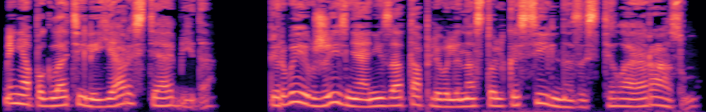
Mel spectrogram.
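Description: A woman reading a first-person romance novel, dramatic and sharp-tongued as the heroine. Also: lowish voice, fast, dry recording, clean studio sound. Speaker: audiobook narrator.

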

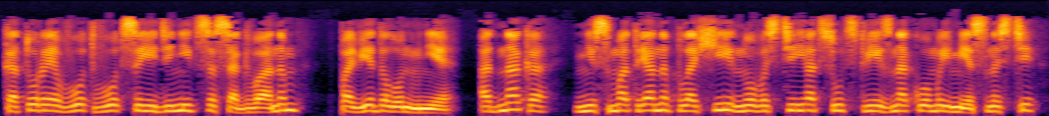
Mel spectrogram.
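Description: Man, audiobook narrator, fantasy story, steady even delivery, slightly high voice, dull dry recording. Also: no room sound.

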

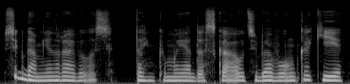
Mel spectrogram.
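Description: A leering, sleazy drunk man muttering low and oily, as a woman reader puts him on. The voice is dark and low for a woman. It sounds close and dry. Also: flat delivery, normal speed, creaky, clean tone, dry recording.

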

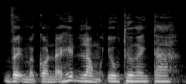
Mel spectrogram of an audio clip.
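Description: A man's voice: medium pitch, fairly even intonation, fast talker, mellow, no room sound, studio quality, natural voice. A man voicing a young woman who speaks tearfully and bitterly in a storybook reading. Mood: hurt. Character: young woman, hurt but composed.

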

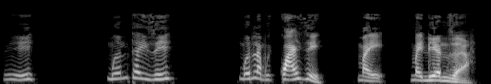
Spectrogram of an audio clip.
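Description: A man's voice: high voice, very animated, fairly quick, sharp tone, dry recording, clean studio sound, voice pushed up, heavily acted. A man voicing a harsh older landowner's wife who screams and scolds her servants. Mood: furious shrieking.

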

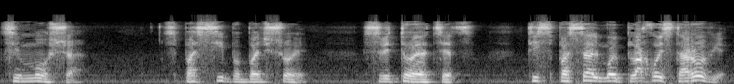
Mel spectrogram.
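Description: A man voicing a dazed young man who speaks in slow, broken phrases. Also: mid-range voice, pushed and bright. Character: young man just cured, dazed and halting.

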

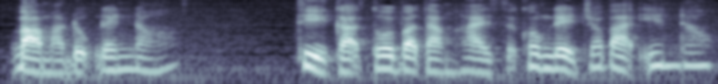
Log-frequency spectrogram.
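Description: A woman voicing a bitter, vengeful young daughter-in-law who shouts with resentment, in a storybook reading. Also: lowish voice, moderate pace, breathy edge. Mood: furious.

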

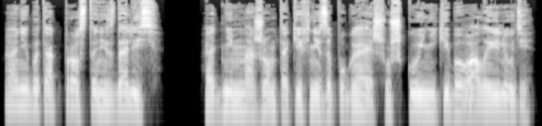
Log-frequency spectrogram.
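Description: A man's voice: mid-range voice, normal speed, a little mellow, no echo, studio quality, voice pushed up, close to an everyday voice. A man voicing a sarcastic, weak young minstrel in an audiobook, with a theatrical, mocking delivery. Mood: arguing. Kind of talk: audiobook character voice.

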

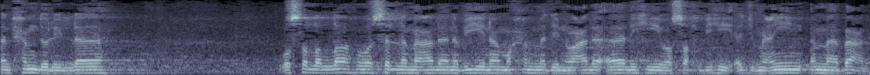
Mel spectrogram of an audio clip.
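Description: A man teaching a classroom Quran lesson, speaking slowly and deliberately and putting questions to his students. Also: mid-range voice, flat delivery, crowd noise. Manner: slow, deliberate, quizzing students. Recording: lo-fi echoey hall recording with faint hiss.

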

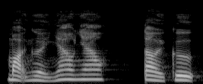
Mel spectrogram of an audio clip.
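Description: A woman narrating a dramatized novel reading, acting out each character in a lively way. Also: mid-range voice, a little fast, no room sound, studio quality. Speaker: audiobook narrator.

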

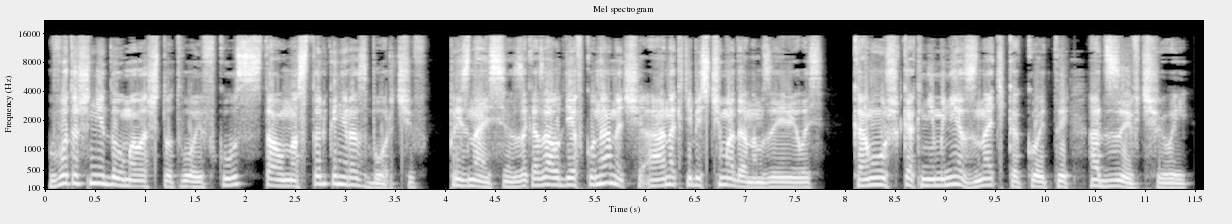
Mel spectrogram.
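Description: A man's voice: medium pitch, lively intonation, moderate pace, few pauses, no room sound, clean studio sound, pitched above the performer's own voice, natural voice. A man voicing a spiteful, sneering middle-aged woman full of contempt. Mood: taunting.

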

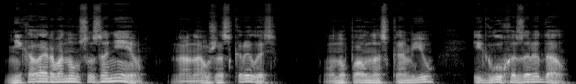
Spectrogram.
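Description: Deep-voiced male audiobook narrator. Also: animated, moderate pace, fairly bright tone, no room sound, studio quality. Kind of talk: dramatic audiobook reading.

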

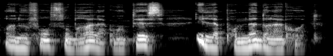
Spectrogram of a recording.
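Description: A man narrating an audiobook in a steady, even storytelling voice. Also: on the low side, normal speed, slightly rough.

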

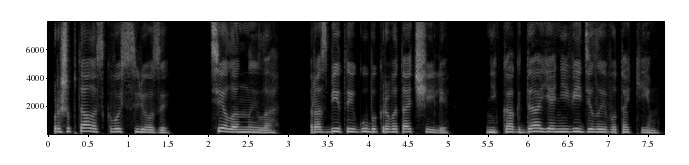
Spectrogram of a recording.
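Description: A woman's voice: fairly low pitch, normal speed, a little mellow, dry recording, clean studio sound. Woman narrating a tense story. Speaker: audiobook narrator. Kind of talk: first-person dramatic narration.

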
